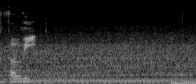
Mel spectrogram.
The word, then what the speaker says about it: Philippe: and his name was Philip. Well, that's because he was... But I still call him Philippe, because that's how it's spelled. He was in the U.S. That's the French spelling, and it's Philippe.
